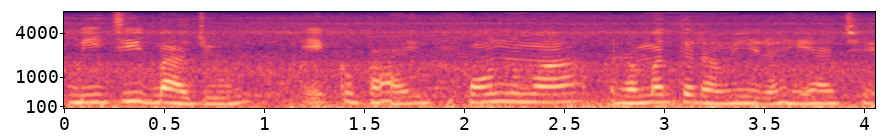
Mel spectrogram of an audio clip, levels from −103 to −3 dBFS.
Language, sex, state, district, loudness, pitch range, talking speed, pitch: Gujarati, female, Gujarat, Gandhinagar, -17 LUFS, 145-245 Hz, 150 wpm, 230 Hz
